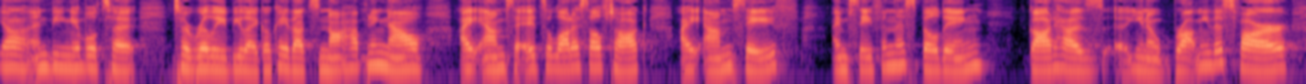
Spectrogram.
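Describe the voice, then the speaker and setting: On a very clean recording with a silent background, a woman talks in a normal speaking voice at medium pitch, with fairly even intonation and a fairly slow pace. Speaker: sex trafficking survivor. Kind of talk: interview.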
